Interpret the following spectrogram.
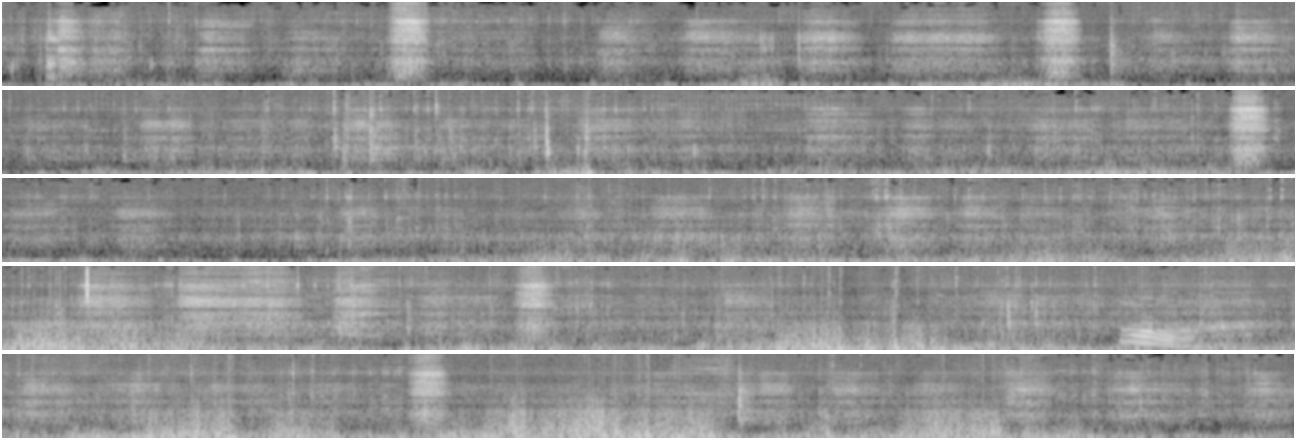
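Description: Mountain bike ridden over a rough dirt track, heard from a handlebar-mounted action camera: wind rumbling on the microphone, growing louder in the second half as the bike picks up speed, with sharp knocks and rattles from the bike jolting over bumps.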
